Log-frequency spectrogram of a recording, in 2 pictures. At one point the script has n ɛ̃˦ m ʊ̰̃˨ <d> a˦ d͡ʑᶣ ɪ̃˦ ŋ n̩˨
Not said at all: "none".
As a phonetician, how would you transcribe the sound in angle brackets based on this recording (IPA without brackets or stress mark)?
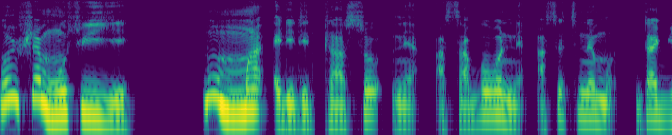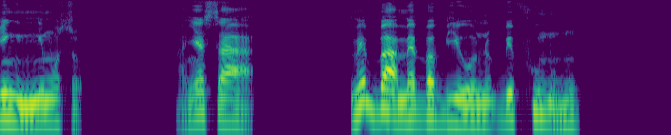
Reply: d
